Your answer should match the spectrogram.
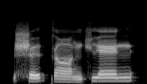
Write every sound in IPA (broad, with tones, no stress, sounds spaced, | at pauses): ʂ ɻ̩˧˥ k ɑ˨˩ ŋ ɕ ɥ ɛ˥ n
